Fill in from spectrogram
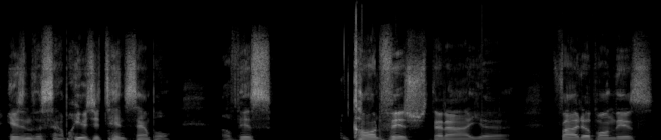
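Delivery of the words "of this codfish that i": normal talking voice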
